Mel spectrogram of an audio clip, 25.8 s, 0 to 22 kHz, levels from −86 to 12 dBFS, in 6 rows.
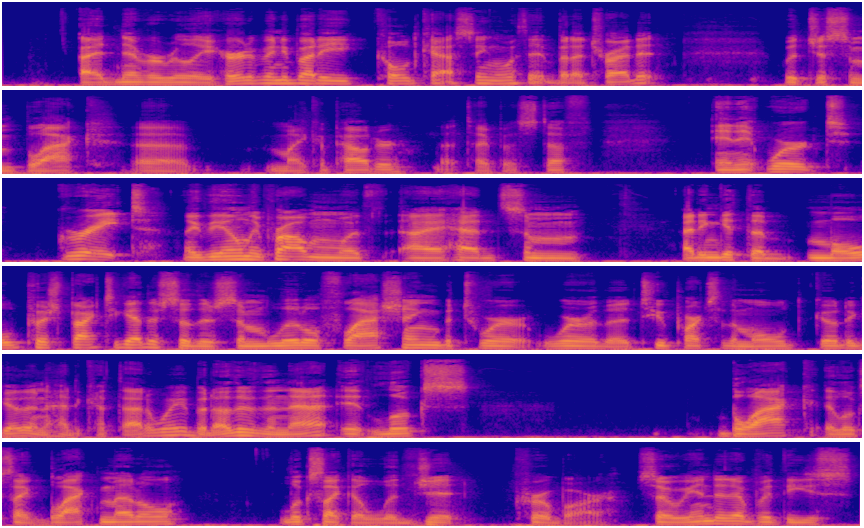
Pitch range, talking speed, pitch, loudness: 95-120 Hz, 210 wpm, 110 Hz, -20 LUFS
